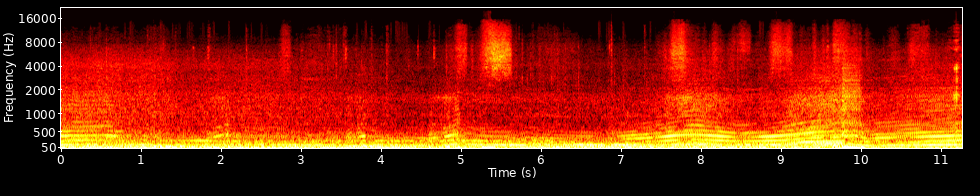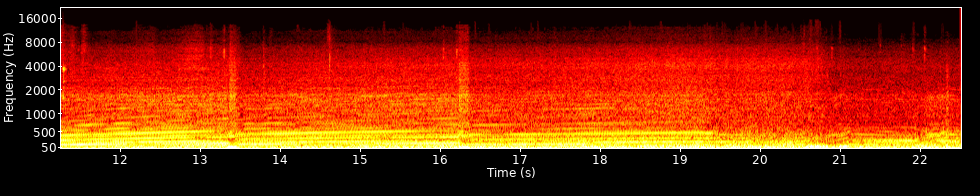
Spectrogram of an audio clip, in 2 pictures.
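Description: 2024 Alfa Romeo Stelvio Quadrifoglio engine on a race track, loud and continuous from inside, climbing and falling through gears with sweeping pitch changes, plus the pops of the rev limiter.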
